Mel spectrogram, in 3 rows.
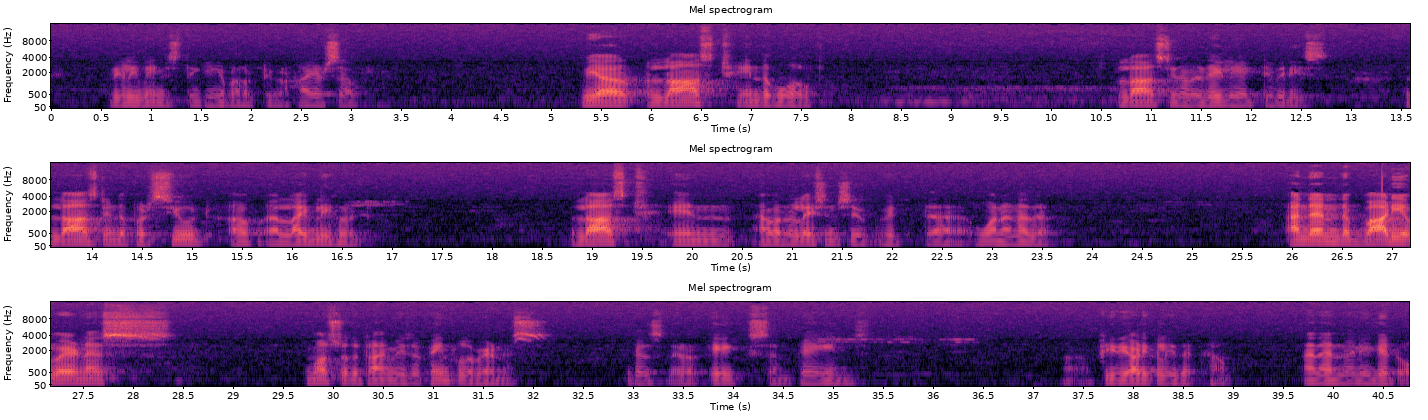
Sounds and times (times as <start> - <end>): Inside, small room: 0.0 - 40.7
Speech: 0.6 - 3.2, 5.3 - 7.7, 10.6 - 12.8, 13.6 - 16.8, 18.8 - 23.7, 26.0 - 28.5, 29.7 - 32.2, 33.0 - 35.4, 37.3 - 39.0, 39.7 - 40.7.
